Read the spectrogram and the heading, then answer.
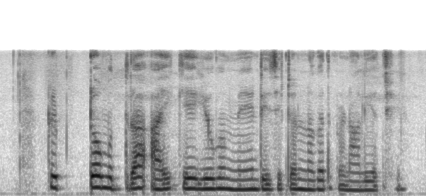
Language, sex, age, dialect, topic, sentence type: Maithili, female, 46-50, Southern/Standard, banking, statement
